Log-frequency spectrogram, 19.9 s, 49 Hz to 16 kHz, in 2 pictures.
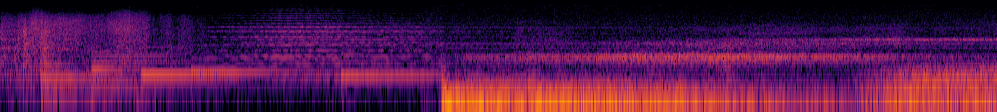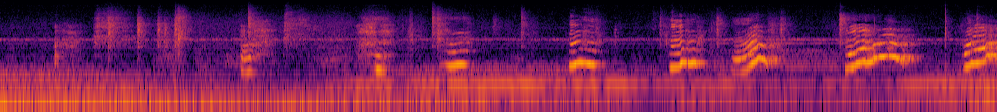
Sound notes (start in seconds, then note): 13.3 Maggie moaning; 18.4 Maggie screaming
